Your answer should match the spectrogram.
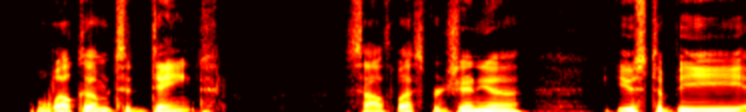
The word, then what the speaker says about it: Dante: Nice little welcome sign for Daint. Okay, so we're going to do a quick little tour of Daint, Virginia. I know it's spelled Dante, but it's pronounced Daint.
